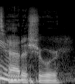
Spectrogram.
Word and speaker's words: Tadashor: Dave, did I say that right? Sorry. I don't know. How do I say your name? – Tadashor. – Tadashor. That's hard.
